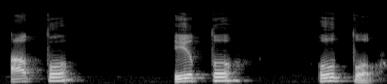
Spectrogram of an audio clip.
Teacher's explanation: تو ہم اس کو موٹا بھی کریں گے اور ساتھ ساتھ میں ہم یہاں پہ حروف قلقلہ یعنی آواز کو پلٹائیں گے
